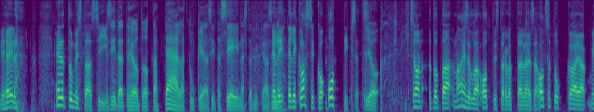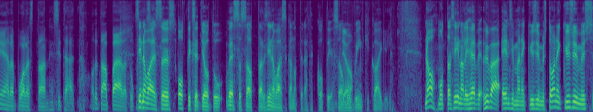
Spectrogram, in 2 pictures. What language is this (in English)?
Finnish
